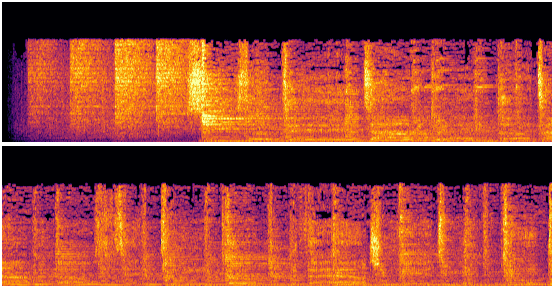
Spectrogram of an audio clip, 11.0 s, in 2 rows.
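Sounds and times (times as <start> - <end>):
person singing live: 0.3 - 10.9.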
